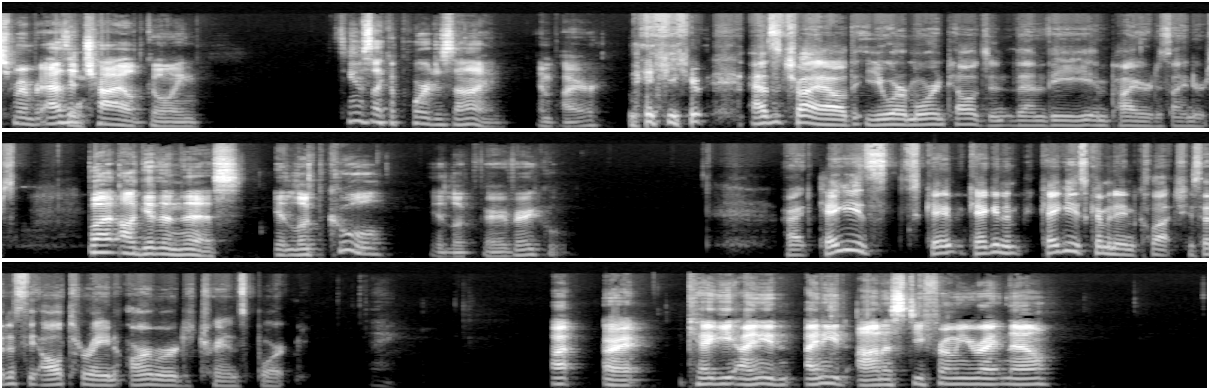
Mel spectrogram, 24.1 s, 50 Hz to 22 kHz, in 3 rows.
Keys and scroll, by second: 5.8-7.1 typing, 7.7 Return, 9.8 m, 22.7 q.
